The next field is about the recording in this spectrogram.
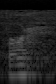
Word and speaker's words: Burnham: I like Batman Incorporated number seven, written by Grant Morrison, art by Chris Burnham, and Chris Berman. Berman. Burnham. Man, I said it right when I was saying the names. Now I can't say it right.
